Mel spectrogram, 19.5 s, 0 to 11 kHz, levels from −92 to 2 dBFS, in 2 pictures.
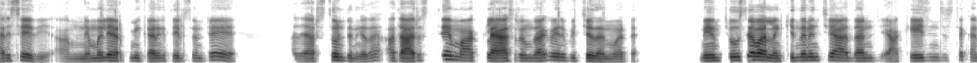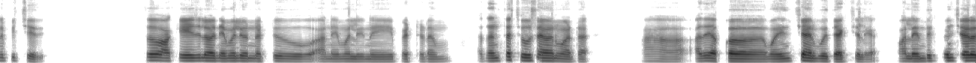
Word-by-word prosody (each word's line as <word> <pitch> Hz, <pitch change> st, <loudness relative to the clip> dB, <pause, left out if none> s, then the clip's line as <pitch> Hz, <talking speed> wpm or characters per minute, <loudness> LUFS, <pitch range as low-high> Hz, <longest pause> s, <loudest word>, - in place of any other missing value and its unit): అరిసేది. 140 Hz, -3 st, 0 dB, 0.2 s
ఆ -, -, -15 dB, 0.2 s
నెమలి 145 Hz, +4 st, +2 dB
అరుపు 140 Hz, -, -4 dB
మీకు 135 Hz, -, -9 dB
గనక 135 Hz, +1 st, -1 dB
తెలిసుంటే 135 Hz, +6 st, -6 dB, 0.8 s
అది 125 Hz, 0 st, -8 dB
అరుస్తూ 130 Hz, -, -7 dB
ఉంటుంది 135 Hz, -6 st, -6 dB
గదా! 155 Hz, +5 st, -7 dB
అది 140 Hz, -2 st, +1 dB
అరిస్తే 155 Hz, +9 st, 0 dB
మా 150 Hz, -, +2 dB, 0.2 s
క్లాస్ 135 Hz, +1 st, +7 dB
రూమ్ 145 Hz, -1 st, -3 dB
దాకా 155 Hz, +4 st, +2 dB
వినిపిచ్చేదనమాట. 130 Hz, -6 st, -1 dB, 0.7 s
మేము 150 Hz, +1 st, +4 dB
చూసేవాళ్ళం. 170 Hz, -4 st, +7 dB
కింద 155 Hz, +1 st, 0 dB
నుంచి 170 Hz, 0 st, -9 dB
ఆ -, -, +4 dB
దాన్ 140 Hz, +1 st, +1 dB, 0.2 s
ఆ -, -, -5 dB
కేజ్‌ని 150 Hz, +2 st, -2 dB
చూస్తే 150 Hz, -, -16 dB
కనిపిచ్చేది. 150 Hz, 0 st, -10 dB, 1.0 s
సో, 160 Hz, -, +2 dB
ఆ -, -, 0 dB
కేజ్‌లో 145 Hz, 0 st, +1 dB
నెమలున్నట్టు 130 Hz, -1 st, -4 dB, 0.4 s
ఆ -, -, -7 dB
నెమలిని 120 Hz, -1 st, -8 dB, 0.2 s
పెట్టడం 115 Hz, 0 st, -11 dB, 0.4 s
అదంతా 135 Hz, +5 st, -2 dB
చూసామనమాట. 135 Hz, -6 st, 0 dB, 0.7 s
ఆహ్, 115 Hz, -2 st, -12 dB, 0.2 s
అది 130 Hz, +2 st, -2 dB
ఒక -, -, -6 dB, 0.4 s
మంచి 125 Hz, +2 st, -4 dB
అనుభూతి 130 Hz, -2 st, -1 dB
యాక్చువల్‌గా. 110 Hz, 0 st, -8 dB, 0.2 s
వాళ్ళెందుకు 125 Hz, +2 st, -3 dB
పెంచారో 150 Hz, 0 st, +4 dB
135 Hz, 140 wpm, -24 LUFS, 125-150 Hz, 1.0 s, క్లాస్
